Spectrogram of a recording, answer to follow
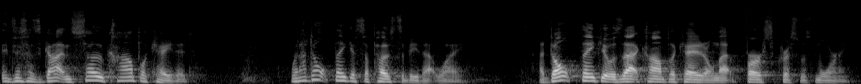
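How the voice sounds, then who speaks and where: A man with a medium pitch and vocal fry talks at a fairly quick pace in a dark, mellow tone with very wide pitch swings, on a very clean recording with a silent background. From North Carolina. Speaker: pastor, former youth minister. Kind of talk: sermon. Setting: church.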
